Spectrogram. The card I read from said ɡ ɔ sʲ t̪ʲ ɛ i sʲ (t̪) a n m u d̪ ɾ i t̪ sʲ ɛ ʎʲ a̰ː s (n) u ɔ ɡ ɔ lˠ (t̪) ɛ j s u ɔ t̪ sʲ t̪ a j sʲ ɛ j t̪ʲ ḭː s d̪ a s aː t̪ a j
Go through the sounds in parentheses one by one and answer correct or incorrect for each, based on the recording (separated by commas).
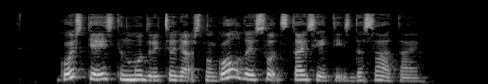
correct, correct, incorrect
